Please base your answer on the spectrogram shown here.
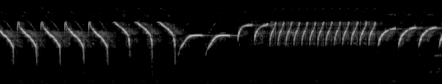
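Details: Canary of the F2 type, kenari F2YS, sings a series of sharply falling whistles, a held tone, then a fast rattling trill and looping upswept notes.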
